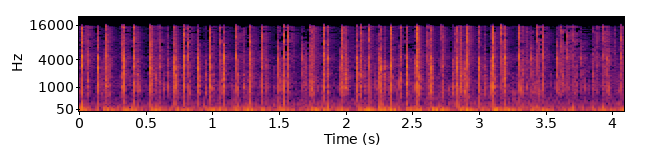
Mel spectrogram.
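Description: A black plastic game controller is held close to the mic while fingertips click its buttons quickly. The result is a rapid, continuous stream of short, dry, bright plastic clicks with almost no ring and little low end.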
